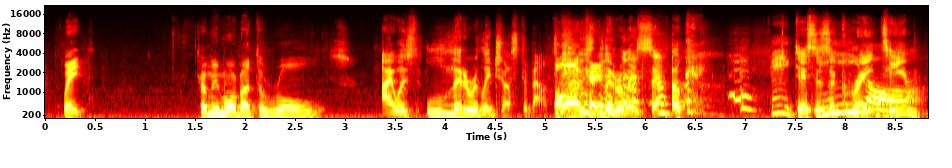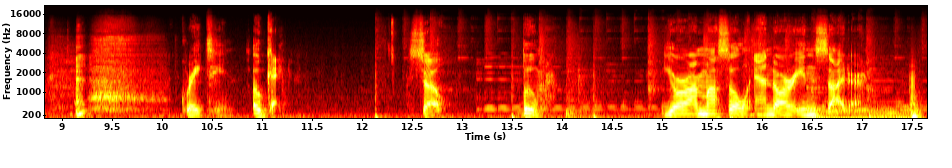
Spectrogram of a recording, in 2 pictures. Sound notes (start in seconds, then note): 8.8 exhales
